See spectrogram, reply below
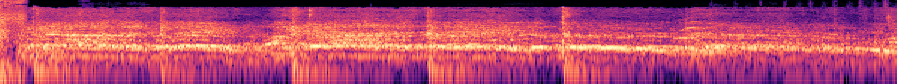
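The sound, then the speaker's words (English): The New South Wales Blues squad of men singing loudly together after Wednesday night's win, their voices ragged and out of tune, with a wavering sustained pitch and occasional sharp claps or thumps punctuating the din. “Firstly, this bunch of screaming cats that can't seem to hold a tone.”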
